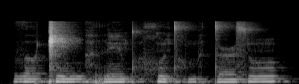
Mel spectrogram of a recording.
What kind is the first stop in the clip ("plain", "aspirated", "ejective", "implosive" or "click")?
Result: click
